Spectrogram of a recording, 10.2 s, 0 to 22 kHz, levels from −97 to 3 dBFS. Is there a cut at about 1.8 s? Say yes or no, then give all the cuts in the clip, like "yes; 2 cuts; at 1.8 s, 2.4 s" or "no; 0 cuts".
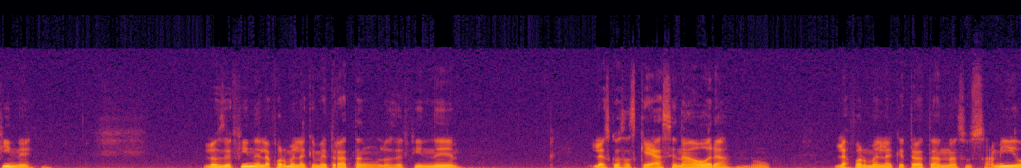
no; 0 cuts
